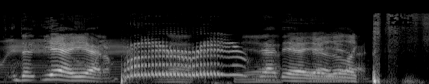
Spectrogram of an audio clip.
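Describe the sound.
A voice imitates loud cicadas: wavering, whiny tones give way to a sustained, rapidly pulsing buzz, then more high warbling calls, ending with a sharp click.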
